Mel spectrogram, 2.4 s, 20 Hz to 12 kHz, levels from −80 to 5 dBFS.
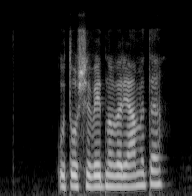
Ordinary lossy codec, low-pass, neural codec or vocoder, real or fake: Opus, 24 kbps; 7.2 kHz; none; real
